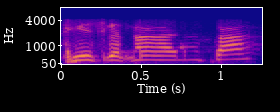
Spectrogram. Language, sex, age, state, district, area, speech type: Hindi, female, 60+, Uttar Pradesh, Chandauli, rural, conversation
